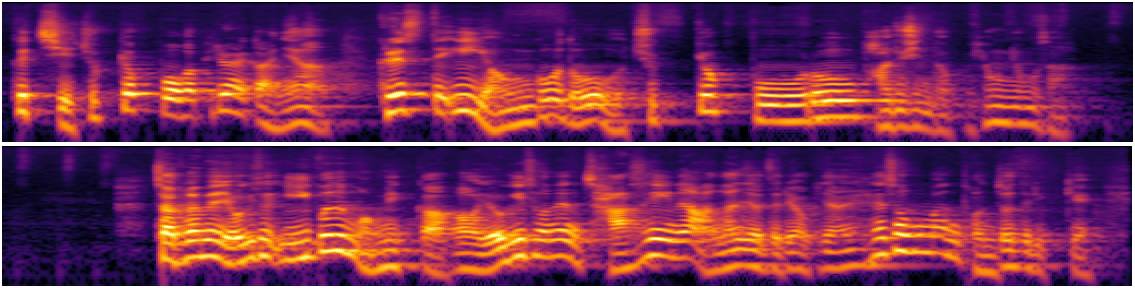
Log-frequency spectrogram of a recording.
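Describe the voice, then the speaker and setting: Male grammar teacher at a whiteboard, animated and chatty, checking in with students; roomy sound. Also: mid-range voice. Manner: lively, switches between polite and casual speech, asks learners if they follow. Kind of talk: online grammar lecture.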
